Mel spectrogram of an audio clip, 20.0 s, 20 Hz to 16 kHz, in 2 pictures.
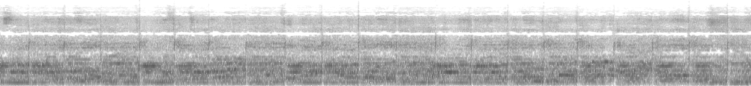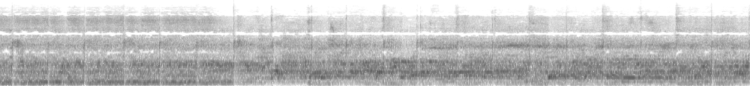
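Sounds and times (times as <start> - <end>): music with steady beat: 0.0 - 20.0.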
